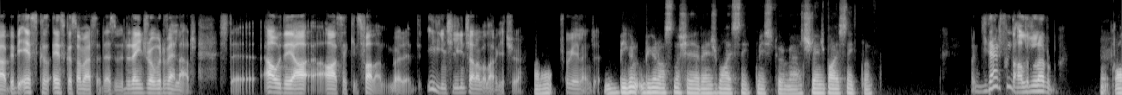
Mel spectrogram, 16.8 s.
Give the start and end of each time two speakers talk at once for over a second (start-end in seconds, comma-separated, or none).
none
